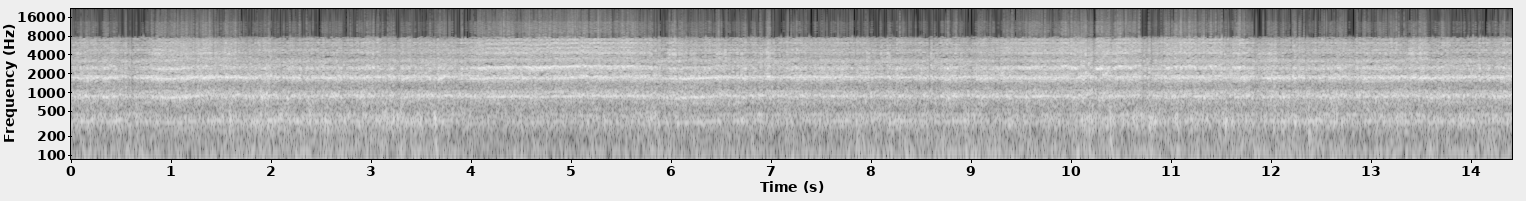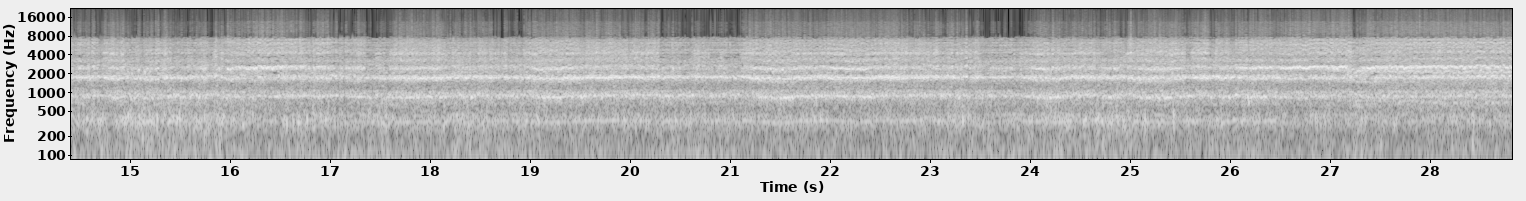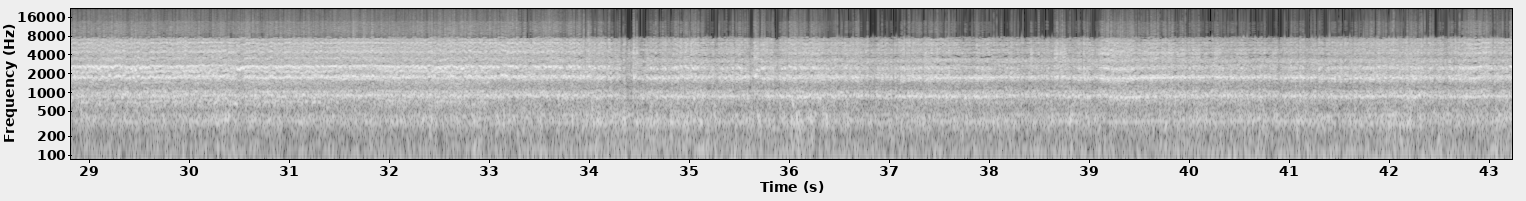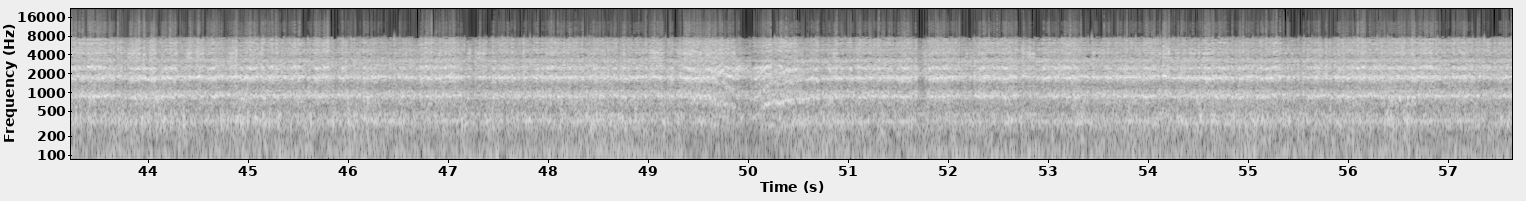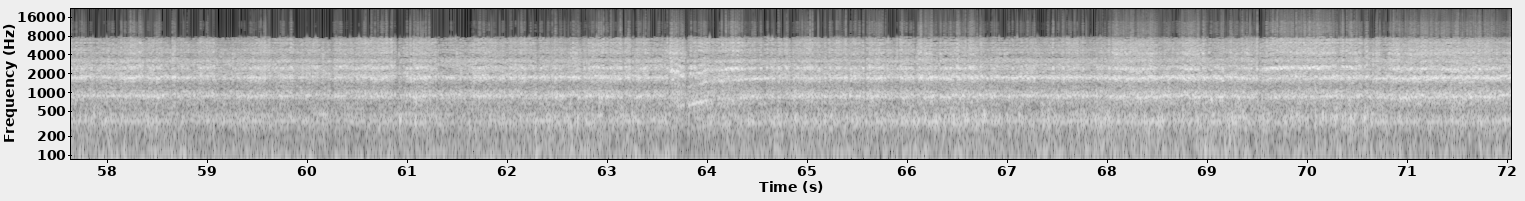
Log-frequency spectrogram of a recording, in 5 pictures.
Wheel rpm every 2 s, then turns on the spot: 230, 230, 230, 230, 230, 230, 230, 230, 230, 230, 230, 230, 230, 220, 210, 210, 220, 230, 230, 230, 230, 230, 230, 240, 230, 180, 230, 230, 230, 230, 230, 230, 220, 230, 220, 220.
none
